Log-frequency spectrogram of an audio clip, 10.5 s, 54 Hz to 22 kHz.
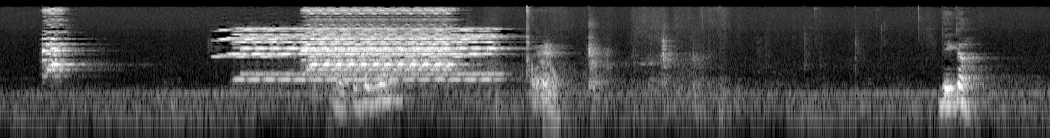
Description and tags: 20060910.phone.ring
a telephone rings, is picked up, and a female voice says hello in Spanish. Soundman OKM>Sony MD>iRiver H120
phone, ring, pickup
